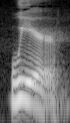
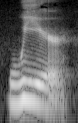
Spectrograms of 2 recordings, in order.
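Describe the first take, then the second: First: It has a high ee vowel before the r. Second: The same.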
